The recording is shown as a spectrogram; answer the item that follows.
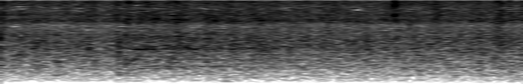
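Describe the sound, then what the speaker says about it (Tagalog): Heavy rain pours steadily outdoors as a dense, even hiss with a watery rush, loud and unbroken throughout, with no voices over it. "kita nyo ba yan ang lakas ng ulan o"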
